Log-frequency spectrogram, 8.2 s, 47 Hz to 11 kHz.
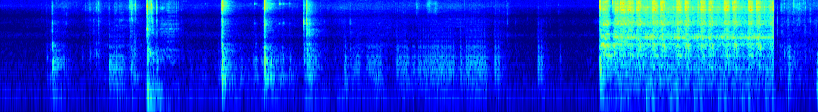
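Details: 1998 Aprilia Leonardo 125 scooter after carburettor cleaning and new battery: scattered clicks then a short burst of steady starter cranking without catching while the fuel pump fills the empty float bowl. Cranking, no start.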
